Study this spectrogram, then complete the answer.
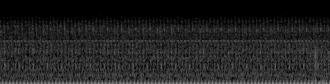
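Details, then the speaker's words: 2011 BMW X1 E84 at 132,000 miles, cold start after replacing crank pulley, serpentine belt, water pump, tensioner and harmonic pulley: even, regular quiet idle with no belt screech or chirp; squeal gone, probably caused by the crank pulley. "in fact actually why don't we start her up and then I can show you how quiet she is so this is a cold stop"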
